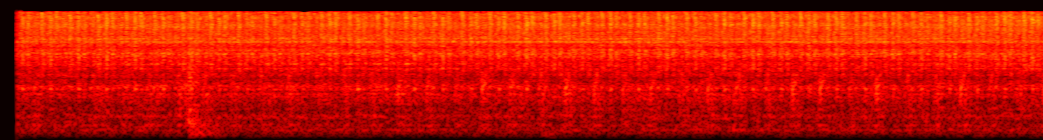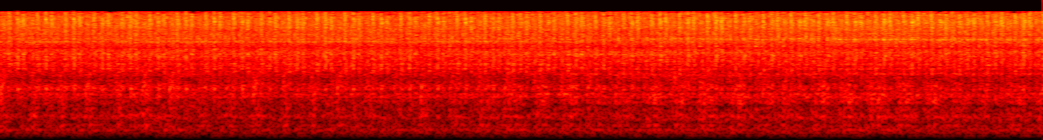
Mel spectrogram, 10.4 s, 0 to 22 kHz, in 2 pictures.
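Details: VAZ 2114 engine at steady idle with a light, fast ticking chatter from the timing belt cover end; the cause turned out to be camshaft axial end play.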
